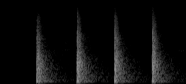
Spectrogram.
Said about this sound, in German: Vorsichtig klopfte sie an die Tür.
